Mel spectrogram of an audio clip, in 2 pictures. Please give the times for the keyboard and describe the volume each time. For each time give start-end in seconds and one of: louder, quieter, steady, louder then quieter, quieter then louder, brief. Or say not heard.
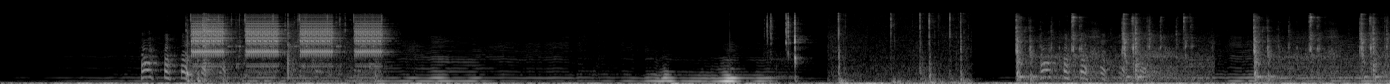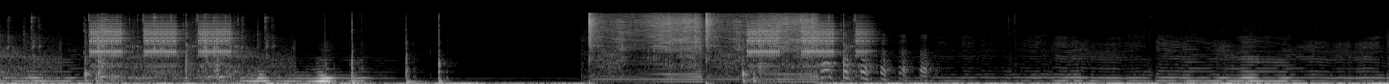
7.7-18.4 louder.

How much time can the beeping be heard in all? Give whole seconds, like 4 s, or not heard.
5 s.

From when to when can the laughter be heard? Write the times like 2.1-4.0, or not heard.
1.4-2.2, 10.4-11.4, 22.1-23.2.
